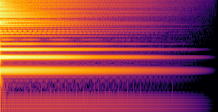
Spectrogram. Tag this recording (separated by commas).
Guitar, Plucked string instrument, Music, Acoustic guitar, Musical instrument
